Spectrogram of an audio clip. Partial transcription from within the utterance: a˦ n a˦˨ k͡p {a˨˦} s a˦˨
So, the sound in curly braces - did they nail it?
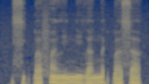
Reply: yes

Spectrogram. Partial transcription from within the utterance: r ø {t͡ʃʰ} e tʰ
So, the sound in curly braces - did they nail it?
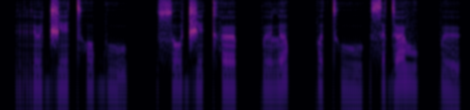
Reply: no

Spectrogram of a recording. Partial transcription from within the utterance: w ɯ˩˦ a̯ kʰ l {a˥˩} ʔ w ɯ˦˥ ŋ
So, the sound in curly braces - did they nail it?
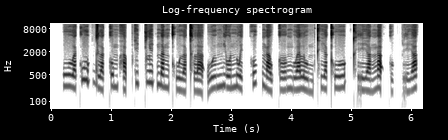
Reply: no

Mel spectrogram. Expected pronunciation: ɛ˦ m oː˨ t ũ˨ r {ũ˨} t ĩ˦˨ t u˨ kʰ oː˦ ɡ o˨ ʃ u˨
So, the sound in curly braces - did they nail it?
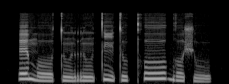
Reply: yes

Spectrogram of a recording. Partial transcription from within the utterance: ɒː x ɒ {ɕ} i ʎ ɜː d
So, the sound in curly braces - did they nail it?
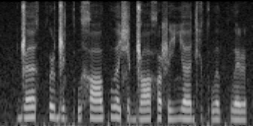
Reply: no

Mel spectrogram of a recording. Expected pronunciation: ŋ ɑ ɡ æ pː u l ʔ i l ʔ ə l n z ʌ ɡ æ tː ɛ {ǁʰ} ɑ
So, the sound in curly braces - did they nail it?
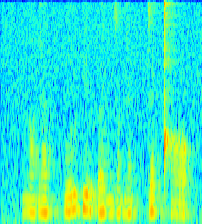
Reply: no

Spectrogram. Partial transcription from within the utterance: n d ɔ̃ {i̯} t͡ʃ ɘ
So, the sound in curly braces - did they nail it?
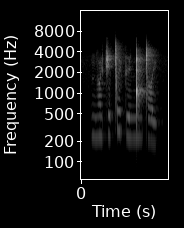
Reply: no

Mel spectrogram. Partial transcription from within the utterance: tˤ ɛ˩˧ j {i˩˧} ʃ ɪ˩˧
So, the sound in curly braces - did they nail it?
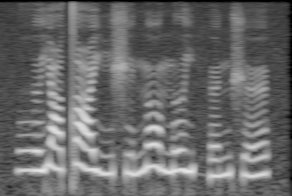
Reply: yes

